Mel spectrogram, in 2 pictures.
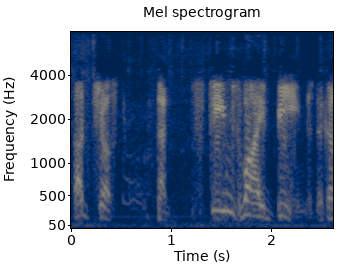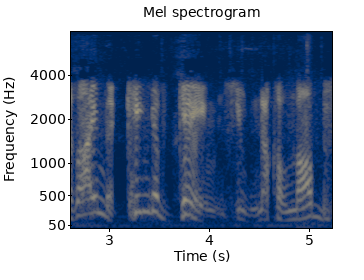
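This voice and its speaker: A man's voice: fairly high pitch, wildly swooping pitch, a little slow, vocal fry, slightly rough, no room sound, narrow, tinny audio, heavily acted. A man voicing a haughty, indignant young gaming champion from a cartoon parody.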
